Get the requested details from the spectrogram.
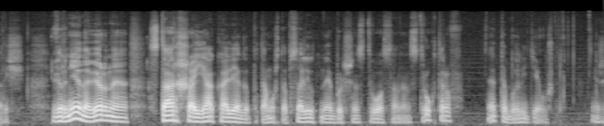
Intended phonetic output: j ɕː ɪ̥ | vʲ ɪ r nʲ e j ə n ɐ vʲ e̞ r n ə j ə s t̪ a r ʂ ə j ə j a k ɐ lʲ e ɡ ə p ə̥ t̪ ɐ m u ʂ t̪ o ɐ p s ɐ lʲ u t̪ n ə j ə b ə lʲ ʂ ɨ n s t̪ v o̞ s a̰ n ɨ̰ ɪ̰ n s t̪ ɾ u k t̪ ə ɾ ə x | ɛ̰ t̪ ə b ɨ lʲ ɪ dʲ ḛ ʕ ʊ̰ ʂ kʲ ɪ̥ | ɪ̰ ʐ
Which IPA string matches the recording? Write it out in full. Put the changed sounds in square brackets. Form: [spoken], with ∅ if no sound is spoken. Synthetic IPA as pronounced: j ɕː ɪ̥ | vʲ ɪ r nʲ e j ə n ɐ vʲ e̞ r n ə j ə s t̪ a r ʂ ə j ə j a k ɐ lʲ e ɡ ə p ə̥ t̪ ɐ m u ʂ t̪ o ɐ p s ɐ lʲ u t̪ n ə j ə b ə lʲ ʂ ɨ n s t̪ v o̞ s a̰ n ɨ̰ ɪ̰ n s t̪ ɾ u k t̪ ə ɾ ə [f] | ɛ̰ t̪ ə b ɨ lʲ ɪ dʲ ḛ [v] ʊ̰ ʂ kʲ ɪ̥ | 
